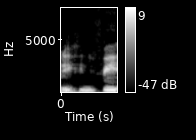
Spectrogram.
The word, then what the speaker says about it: Ekwunife: It's not that hard to pronounce, but yeah, Winifred Ekwunife.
